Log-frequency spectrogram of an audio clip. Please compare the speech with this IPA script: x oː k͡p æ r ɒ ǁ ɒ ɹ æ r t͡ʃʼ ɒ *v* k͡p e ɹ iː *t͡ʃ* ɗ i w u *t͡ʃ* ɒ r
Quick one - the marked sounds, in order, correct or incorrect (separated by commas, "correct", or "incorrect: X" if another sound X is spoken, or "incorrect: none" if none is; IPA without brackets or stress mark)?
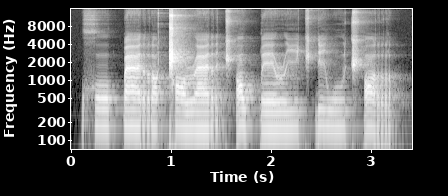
incorrect: w, correct, incorrect: t͡ʃʼ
